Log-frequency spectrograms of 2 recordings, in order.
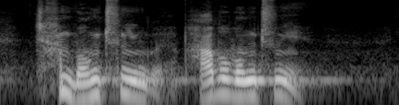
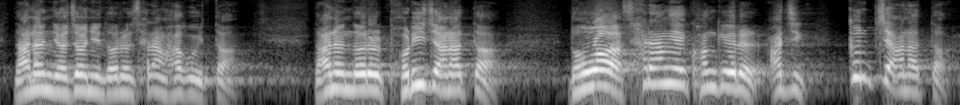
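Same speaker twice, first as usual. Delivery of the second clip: louder, building preached declaration; fervent preaching; 2 semitones higher, 7 dB louder than usual. Acted. Pastor preaching Jesus' words to the congregation, louder and fervent. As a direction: proclaim it with rising fervor.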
